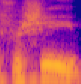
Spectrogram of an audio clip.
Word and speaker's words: Rashee: It's Rasheed, bro.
